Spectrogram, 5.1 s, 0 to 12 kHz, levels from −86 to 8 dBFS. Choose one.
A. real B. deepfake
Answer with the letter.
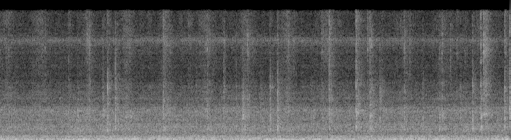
B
